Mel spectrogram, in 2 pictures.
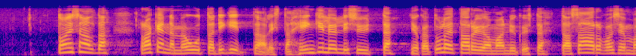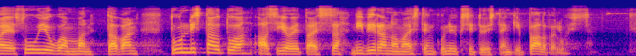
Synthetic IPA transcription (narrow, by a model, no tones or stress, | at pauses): t̪o̞jsɑːlt̪ɑrɑke̞nːɑmːeuːt̪ːɑdiɡit̪ɑ̰ːlist̪ɑɦe̞ŋkilø̞lːisyːt̪ːæjo̞kɑt̪ule̞ːt̪ɑrjoɑmɑːnːykyjst̪æt̪ɑsɑɑrʋo̞ise̞mːɑjjɑsuːjuʋɑmːɑnt̪ɑʋɑnt̪unːist̪ɑwt̪uɑɑsio̞jt̪ɑjsːɑniːʋʋiɾɑno̞mɑjst̪e̞ŋkunyksit̪yjst̪e̞̰ŋkḭmpɑlʋḛlṵjsːɑ̥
